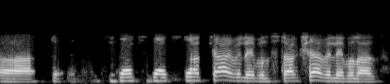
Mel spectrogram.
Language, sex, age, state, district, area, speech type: Kashmiri, male, 18-30, Jammu and Kashmir, Anantnag, rural, conversation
